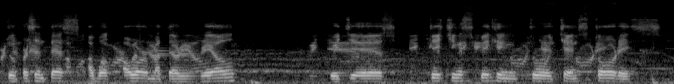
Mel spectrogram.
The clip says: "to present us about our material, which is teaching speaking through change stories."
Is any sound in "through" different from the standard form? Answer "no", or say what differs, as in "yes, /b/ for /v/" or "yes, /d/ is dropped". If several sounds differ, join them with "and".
yes, /t/ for /θ/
